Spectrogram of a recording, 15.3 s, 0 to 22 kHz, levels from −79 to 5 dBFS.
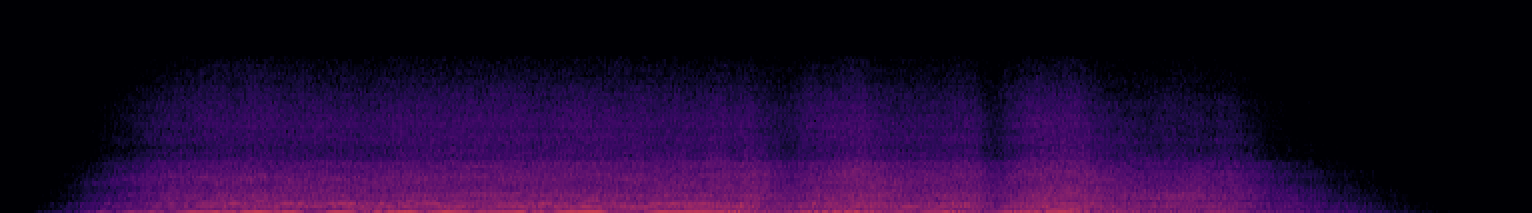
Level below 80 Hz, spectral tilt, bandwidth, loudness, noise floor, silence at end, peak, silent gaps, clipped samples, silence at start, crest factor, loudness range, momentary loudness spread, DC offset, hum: -60 dBFS; -4 dB/octave; 16.5 kHz; -41 LUFS; -86 dBFS; 1.5 s; -26 dBFS; none; under 0.1%; 0.55 s; 16 dB; 8 LU; 13 LU; under 0.1%; none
